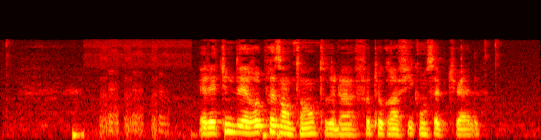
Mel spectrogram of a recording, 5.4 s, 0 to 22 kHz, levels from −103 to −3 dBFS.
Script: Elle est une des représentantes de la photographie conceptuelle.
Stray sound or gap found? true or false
true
